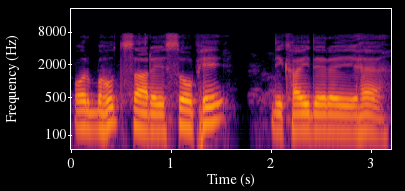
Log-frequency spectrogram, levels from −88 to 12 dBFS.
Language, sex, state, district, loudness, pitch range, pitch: Hindi, male, Uttar Pradesh, Shamli, -15 LUFS, 125-145 Hz, 125 Hz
